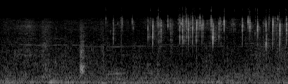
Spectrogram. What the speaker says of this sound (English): I'll give them a little rinse before I inspect further.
